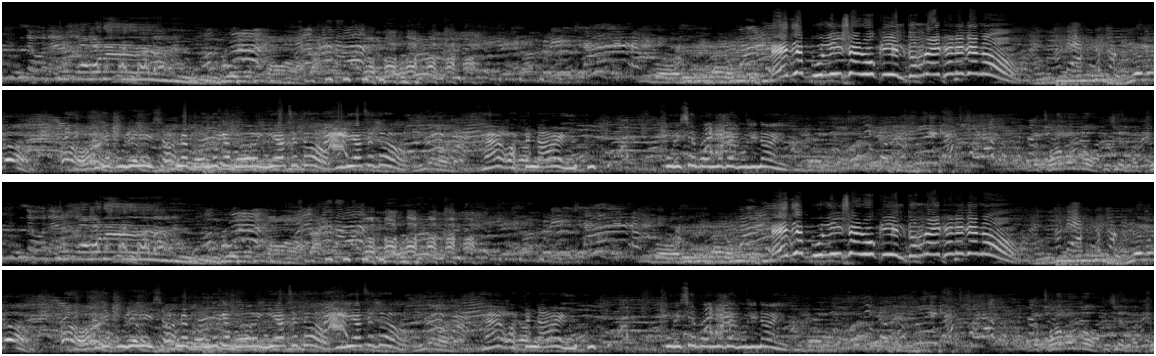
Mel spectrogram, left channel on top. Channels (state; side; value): normal; both; correlation 0.86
